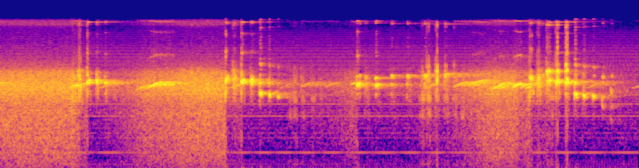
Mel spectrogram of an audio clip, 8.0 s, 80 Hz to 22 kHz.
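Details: Male bald eagle at the Decorah nest at night (22:42) gives three short bursts of high, thin, chittering notes while his eaglets sleep on the nest and an owl hoots nearby, over an electrical hum and hiss.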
